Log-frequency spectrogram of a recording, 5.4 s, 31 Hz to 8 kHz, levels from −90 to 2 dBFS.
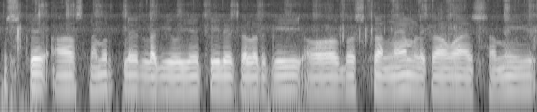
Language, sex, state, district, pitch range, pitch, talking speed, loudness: Hindi, male, Rajasthan, Jaisalmer, 90-100 Hz, 95 Hz, 200 wpm, -17 LUFS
